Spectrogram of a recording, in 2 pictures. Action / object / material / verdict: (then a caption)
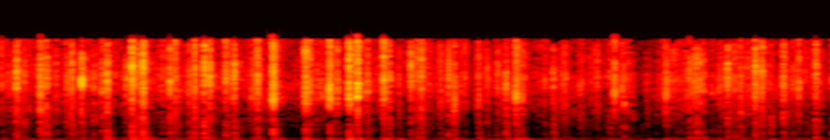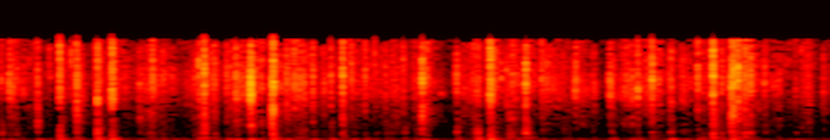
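tap / plastic wireless keyboard / plastic / none. Fingertips type steadily on the round keys of a dark grey plastic wireless keyboard. The result is a rapid, continuous patter of short, dry clicks with bright, crisp tops, riding over a soft low rumble.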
